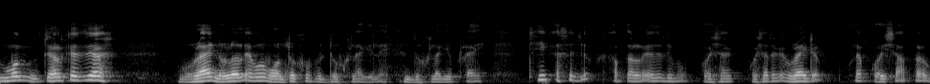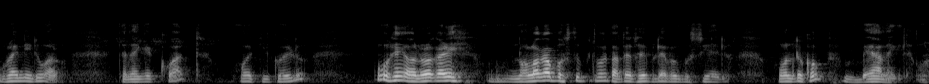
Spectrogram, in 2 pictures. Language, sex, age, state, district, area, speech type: Assamese, male, 45-60, Assam, Sonitpur, urban, spontaneous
